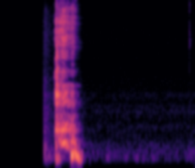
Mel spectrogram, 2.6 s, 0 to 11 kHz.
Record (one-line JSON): {"cough_length": "2.6 s", "cough_amplitude": 16177, "cough_signal_mean_std_ratio": 0.29, "survey_phase": "beta (2021-08-13 to 2022-03-07)", "age": "65+", "gender": "Male", "wearing_mask": "No", "symptom_none": true, "smoker_status": "Ex-smoker", "respiratory_condition_asthma": false, "respiratory_condition_other": false, "recruitment_source": "REACT", "submission_delay": "3 days", "covid_test_result": "Negative", "covid_test_method": "RT-qPCR"}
